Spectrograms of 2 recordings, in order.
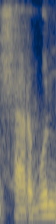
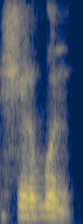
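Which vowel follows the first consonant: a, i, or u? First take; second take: a; i. First: The first vowel is a. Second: The first vowel is i. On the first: The speaker calls it wrong. "Bukan syarbun" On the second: The speaker calls it right. "Dibacanya syirbi, syirbiha, syirbun"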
